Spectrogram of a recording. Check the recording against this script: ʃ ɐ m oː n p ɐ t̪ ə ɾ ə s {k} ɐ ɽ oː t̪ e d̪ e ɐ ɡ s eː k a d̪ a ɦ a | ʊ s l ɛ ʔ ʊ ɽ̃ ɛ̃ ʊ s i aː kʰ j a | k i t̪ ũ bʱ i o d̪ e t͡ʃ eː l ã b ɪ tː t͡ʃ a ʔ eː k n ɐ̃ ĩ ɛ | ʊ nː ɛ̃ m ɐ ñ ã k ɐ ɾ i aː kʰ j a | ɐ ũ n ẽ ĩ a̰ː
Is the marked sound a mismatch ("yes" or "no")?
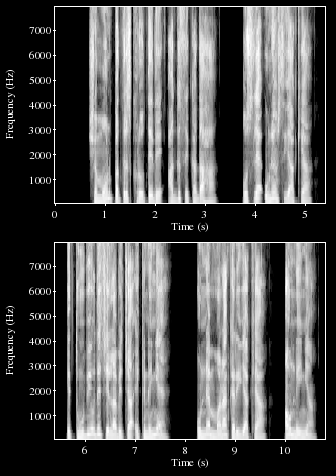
yes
